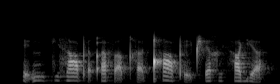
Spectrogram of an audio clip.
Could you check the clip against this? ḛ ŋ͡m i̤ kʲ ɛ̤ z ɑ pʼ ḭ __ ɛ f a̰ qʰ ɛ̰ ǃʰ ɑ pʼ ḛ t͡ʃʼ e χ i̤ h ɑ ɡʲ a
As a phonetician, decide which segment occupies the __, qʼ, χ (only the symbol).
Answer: qʼ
